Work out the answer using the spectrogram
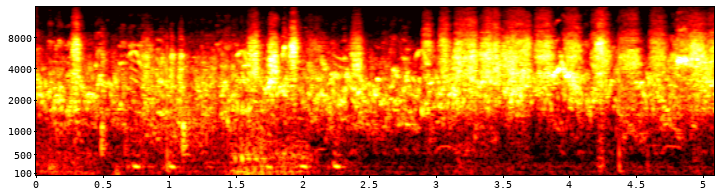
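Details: Budgerigars described as wild budgies, kept in an outdoor aviary, chirping as a flock: dense, continuous high warbling and twittering with scratchy chirps overlapping throughout, a few soft low thumps early on.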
